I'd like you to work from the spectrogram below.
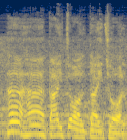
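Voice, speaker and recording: A man voicing a lazy, grumbling village husband in an animated fairy tale, with a whining, exclamatory manner. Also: high-pitched, normal speed, background noise. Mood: chatty.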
